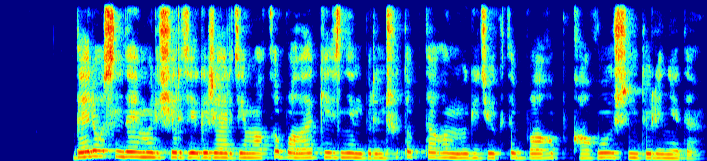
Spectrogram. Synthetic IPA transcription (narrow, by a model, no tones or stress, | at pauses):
d̪ælwo̞sənd̪ɑjmɵlʃe̞ɾd̪e̞ɡʲɪʒæɾd̪e̞mɑqəbɑlˠɑkʲʰe̞zɪne̞nbɪɾɪnʃɪt̪ʰo̞p̚t̪ɑʁəmʏɡʲid̪e̞kt̪ɪbɑʁəp̚qʰɑʁuʏʃɪnt̪ʰɵle̞ne̞d̪ɪ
